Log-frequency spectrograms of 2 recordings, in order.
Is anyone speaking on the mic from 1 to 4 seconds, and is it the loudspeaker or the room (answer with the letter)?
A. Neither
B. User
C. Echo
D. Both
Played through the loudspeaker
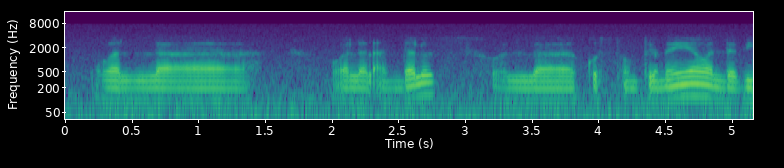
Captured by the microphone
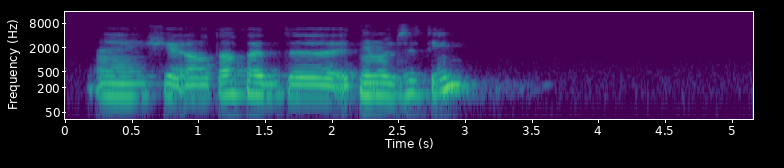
B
